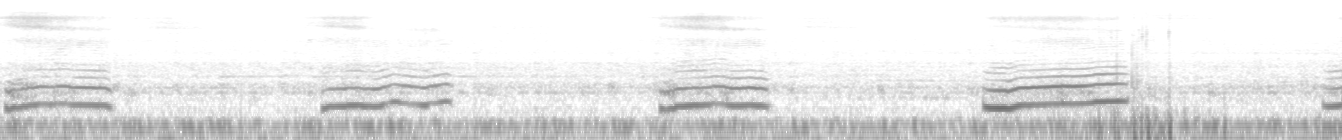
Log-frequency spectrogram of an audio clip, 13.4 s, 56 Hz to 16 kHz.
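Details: Big male domestic cat sound asleep, soft whistling tonal snores with each breath, about 18 breaths a minute, over a steady low hum; snoring that gets louder.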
